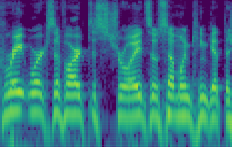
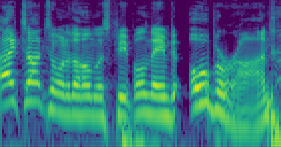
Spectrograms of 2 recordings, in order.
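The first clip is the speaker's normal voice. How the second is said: grave, dead-earnest, serious, solemn tone. Quoting what he said, retelling it in a serious voice. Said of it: "had to say it in a serious voice".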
